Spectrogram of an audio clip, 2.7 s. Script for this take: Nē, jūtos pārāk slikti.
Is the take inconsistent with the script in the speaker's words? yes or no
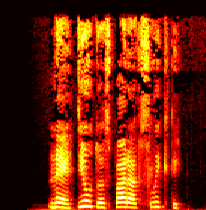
no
